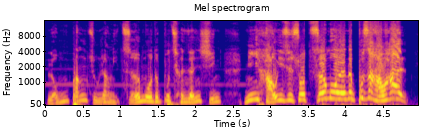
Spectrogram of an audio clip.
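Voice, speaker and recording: A man voicing a hot-blooded young swordsman hero who speaks loudly and sternly, often furious, in a wuxia story. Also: high-pitched, sing-song, a little fast, no room sound, clean studio sound, exaggerated voice. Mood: stern angry. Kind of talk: wuxia audiobook character voice.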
